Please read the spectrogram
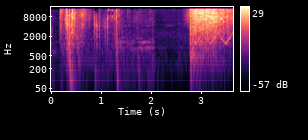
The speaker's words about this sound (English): The pink, glitter-trimmed, star-shaped shades don't exactly go with his tough guy clothing. After a moment, he tosses them to the ground and crushes them underfoot.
